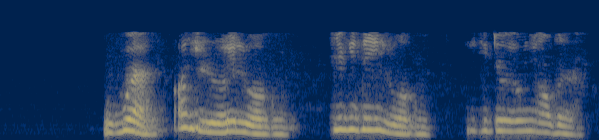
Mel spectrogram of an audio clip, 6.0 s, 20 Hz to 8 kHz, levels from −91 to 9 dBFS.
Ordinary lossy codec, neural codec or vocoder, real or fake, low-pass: AAC, 16 kbps; vocoder, 22.05 kHz, 80 mel bands, HiFi-GAN; fake; 7.2 kHz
